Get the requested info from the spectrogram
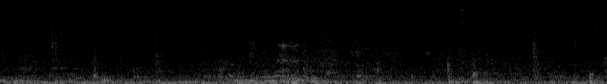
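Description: Quiet hall noise between songs: a low rumble with faint murmuring voices and a few small clicks and knocks, with no music playing.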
